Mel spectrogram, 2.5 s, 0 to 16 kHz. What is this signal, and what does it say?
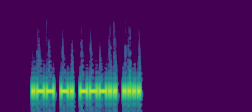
Morse code, heard as a keyed tone, about 52 wpm, 700 Hz. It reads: WN8H
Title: USA Call Signs - 4 Characters - 2x Character Spacing - 50wpm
